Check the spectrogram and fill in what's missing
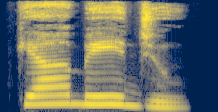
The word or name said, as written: ಕ್ಯಾಬೇಜು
